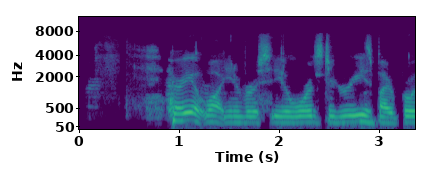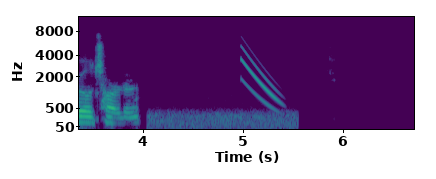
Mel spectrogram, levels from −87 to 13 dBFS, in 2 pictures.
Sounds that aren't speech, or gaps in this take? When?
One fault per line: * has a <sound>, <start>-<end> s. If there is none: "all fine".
* has a chirp, 5.0-5.4 s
